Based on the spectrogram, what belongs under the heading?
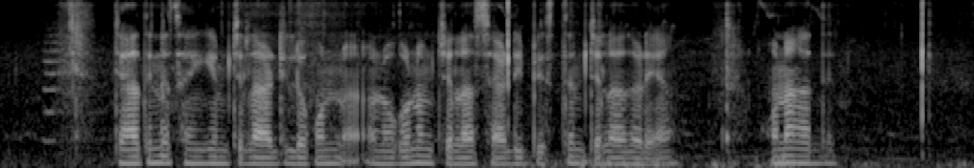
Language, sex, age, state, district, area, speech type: Santali, male, 18-30, West Bengal, Jhargram, rural, spontaneous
